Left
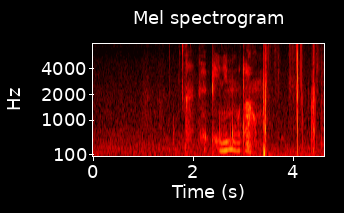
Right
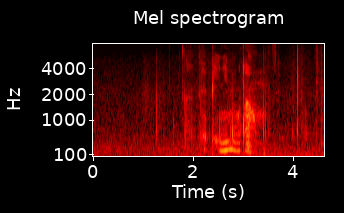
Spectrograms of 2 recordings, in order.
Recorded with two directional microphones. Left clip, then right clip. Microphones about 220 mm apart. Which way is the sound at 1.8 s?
35° left (ahead or behind).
